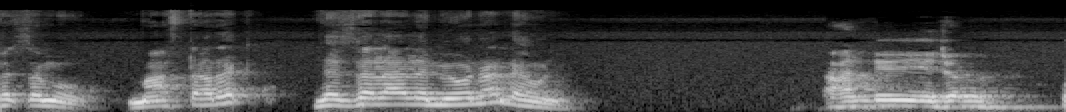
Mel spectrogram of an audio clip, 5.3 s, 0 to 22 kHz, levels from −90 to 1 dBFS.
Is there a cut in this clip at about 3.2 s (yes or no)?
no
